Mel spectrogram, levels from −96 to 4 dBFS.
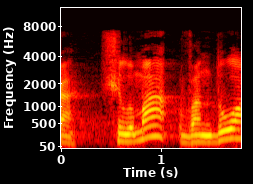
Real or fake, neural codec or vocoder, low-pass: real; none; 7.2 kHz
